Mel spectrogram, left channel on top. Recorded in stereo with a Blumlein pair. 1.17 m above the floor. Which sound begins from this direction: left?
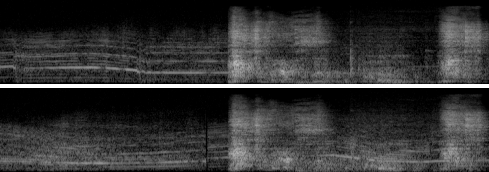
Breathing, at 2.3 s.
